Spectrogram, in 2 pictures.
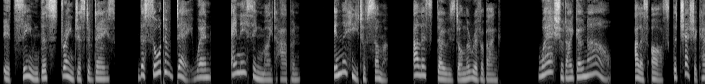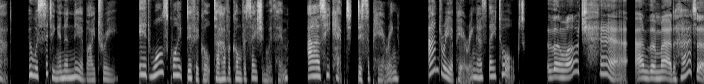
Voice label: audiobook mixed reel, Natural Female Voice

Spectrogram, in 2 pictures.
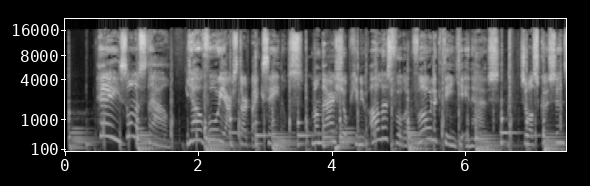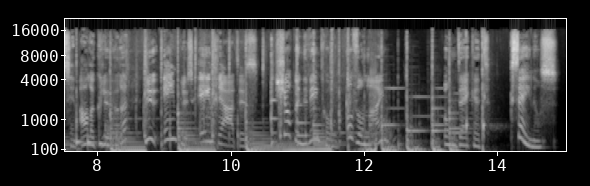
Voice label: dutch voice commercial

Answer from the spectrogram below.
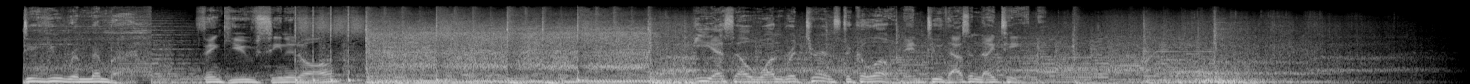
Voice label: american voice continuity radio

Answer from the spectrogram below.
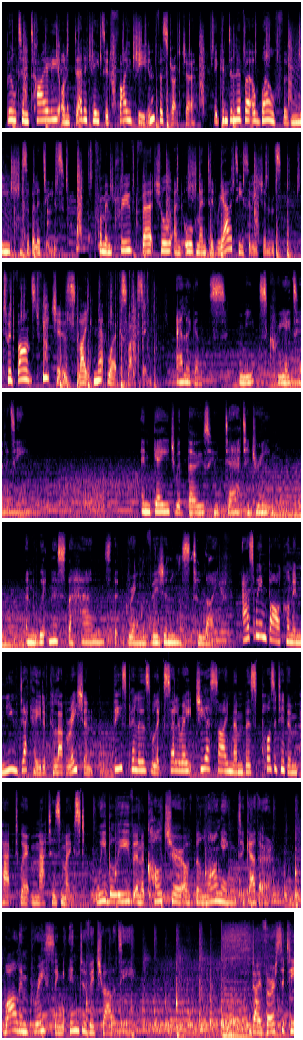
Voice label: corporate

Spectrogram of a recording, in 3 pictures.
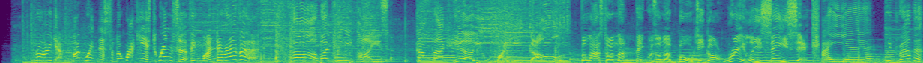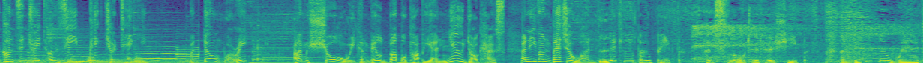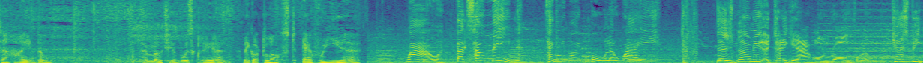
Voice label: character, Bright Voice For Characters

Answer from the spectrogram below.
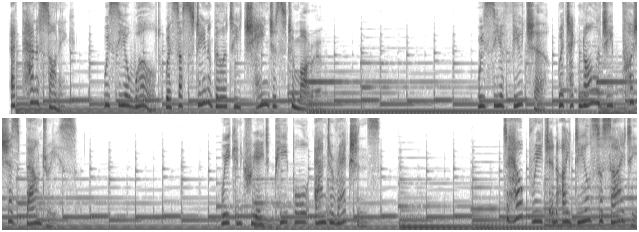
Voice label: singapore voice corporate

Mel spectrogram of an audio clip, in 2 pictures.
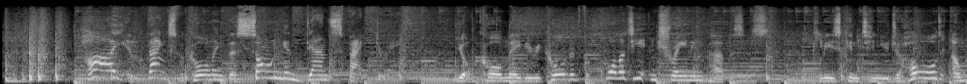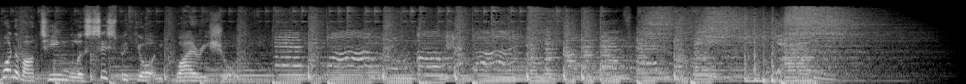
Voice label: telephone

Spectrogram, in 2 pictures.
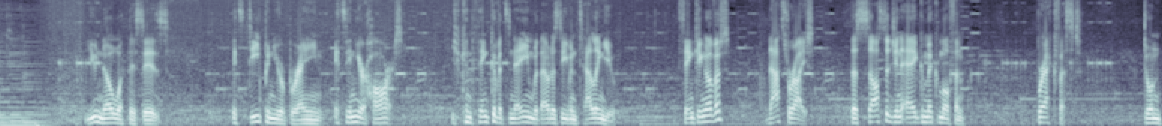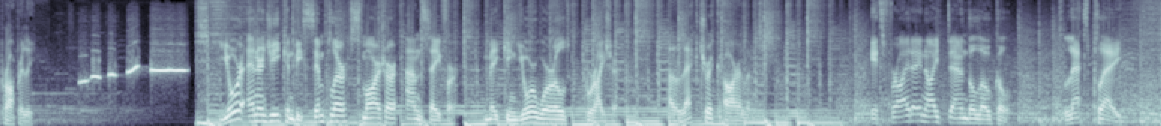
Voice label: irish voice commercial

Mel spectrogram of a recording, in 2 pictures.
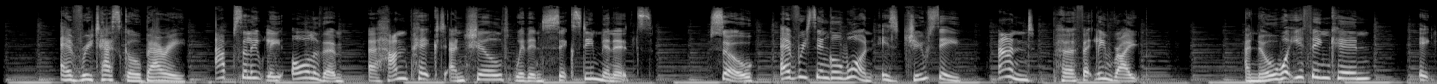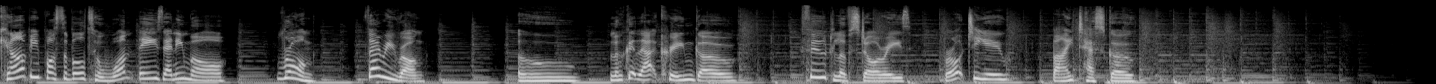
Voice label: northern voice commercial

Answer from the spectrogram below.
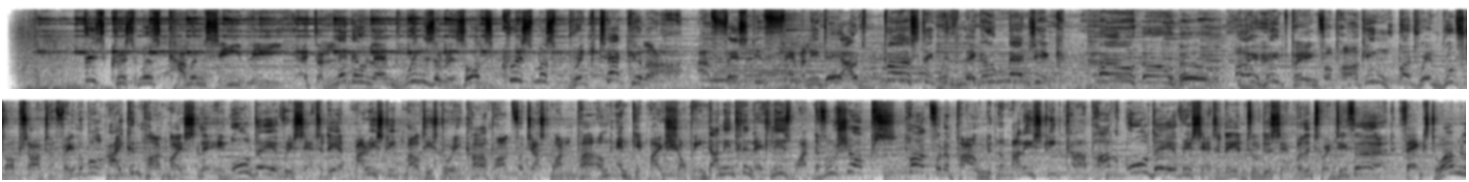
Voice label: santa, voiceover

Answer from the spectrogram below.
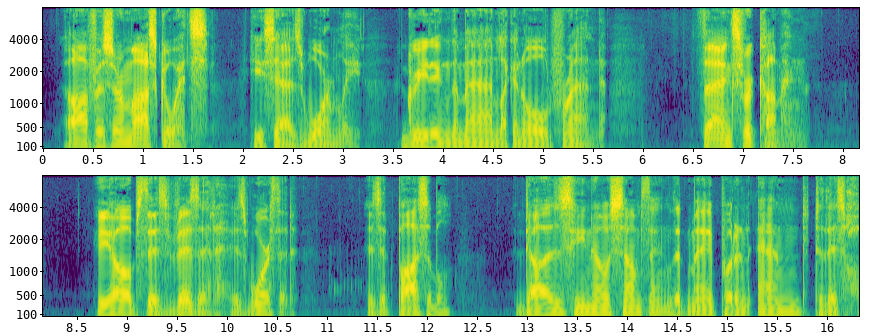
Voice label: american narration

